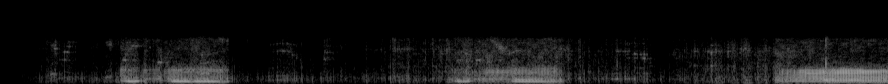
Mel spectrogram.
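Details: Sleeping pet snoring, recorded on an Android phone: repeated low, rough, buzzy breaths with some nasal whistling.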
